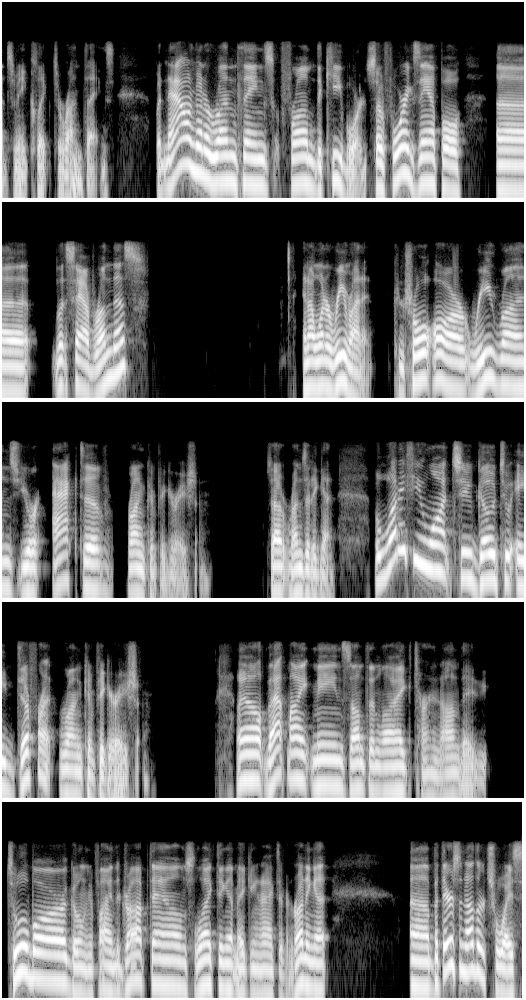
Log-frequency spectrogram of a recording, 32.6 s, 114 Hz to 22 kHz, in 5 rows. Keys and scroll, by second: 15.4 ctrl+r.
